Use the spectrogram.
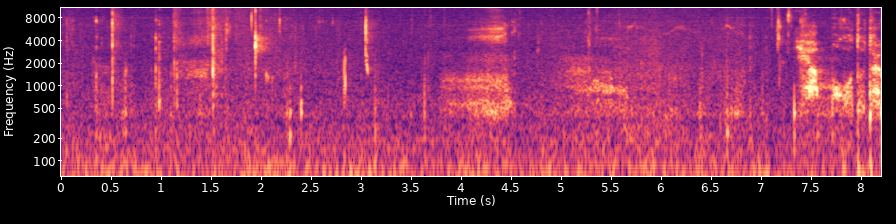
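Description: Close-miked chewing of an Udo peanut choco chalddeok pie: soft, sticky, squishy bites and mastication repeating steadily, with occasional whispering.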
